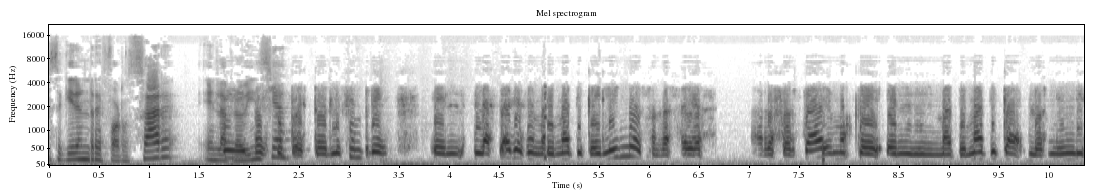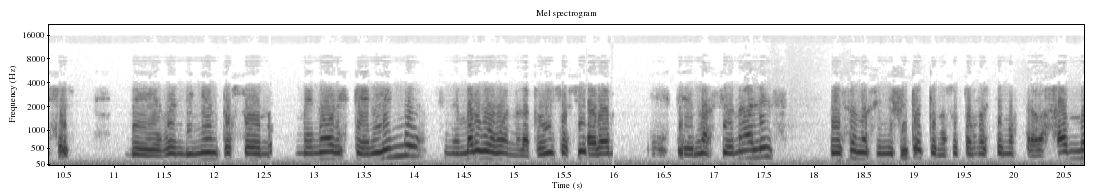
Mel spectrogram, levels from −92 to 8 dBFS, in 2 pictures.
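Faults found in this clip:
Damaged data in compressed stream: short chirp/blip bursts at 4.93–4.98, 7.72–7.74, 12.53–12.58, 15.69–15.74 and 15.95–16.00 s, each about 20–55 ms. Decoder chokes on corrupt frames, loses sync and jumps to the next header.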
